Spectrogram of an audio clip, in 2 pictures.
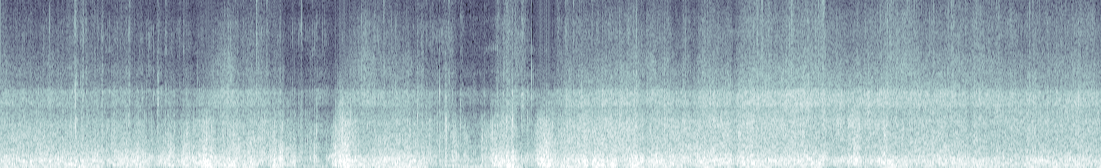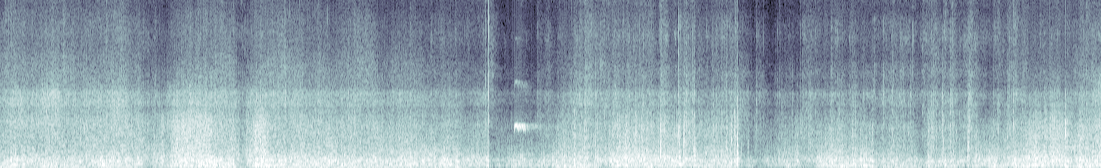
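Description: Wind rushing over a helmet camera's microphone at racing speed, with a downhill mountain bike's tyres rumbling over dirt and rock and frequent knocks and rattles as the bike hits bumps.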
